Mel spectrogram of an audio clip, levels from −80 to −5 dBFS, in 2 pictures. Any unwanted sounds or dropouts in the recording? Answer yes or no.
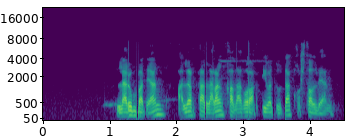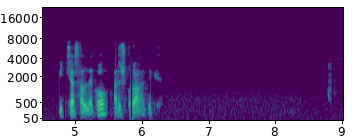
no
